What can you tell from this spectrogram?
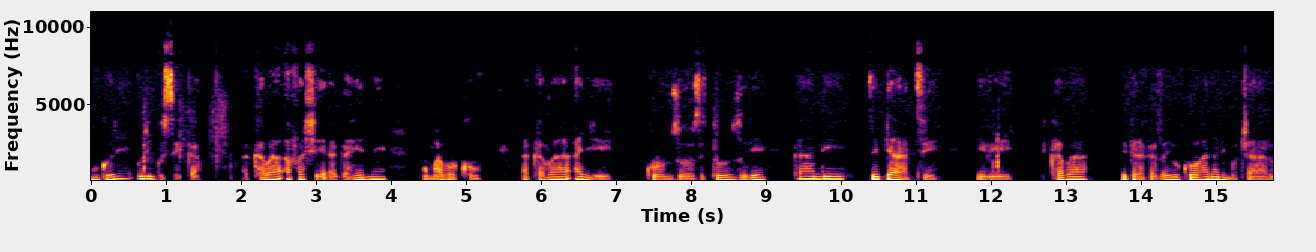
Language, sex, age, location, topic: Kinyarwanda, male, 25-35, Musanze, agriculture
